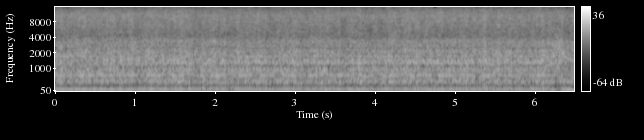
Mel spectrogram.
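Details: Ford Focus 3 with PNDA engine at cold idle: a steady low idle with a faint light ticking on top, more noticeable while cold; cold-engine knock, cause not confirmed.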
